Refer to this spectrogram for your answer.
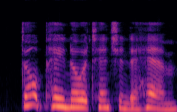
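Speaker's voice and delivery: plain reading voice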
